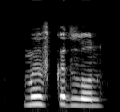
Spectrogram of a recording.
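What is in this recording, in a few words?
"мывкыдлун", Komi, female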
